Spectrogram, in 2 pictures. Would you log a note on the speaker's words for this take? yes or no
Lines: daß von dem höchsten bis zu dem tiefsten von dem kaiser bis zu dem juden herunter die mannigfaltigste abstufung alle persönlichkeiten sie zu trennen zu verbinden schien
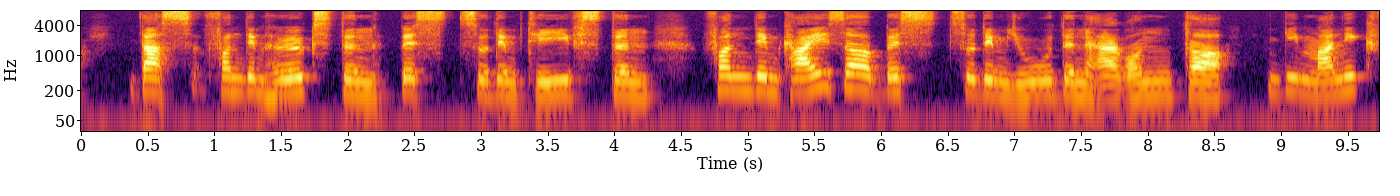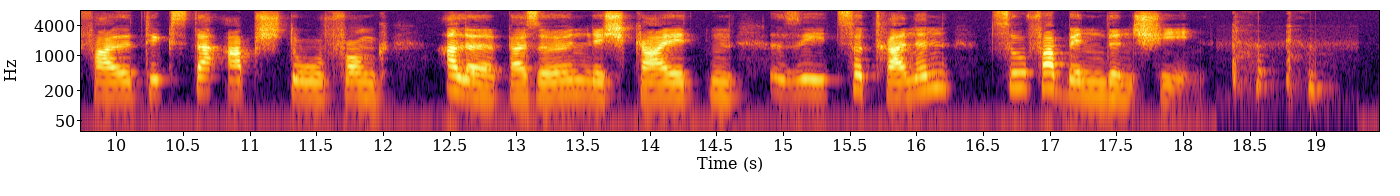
no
